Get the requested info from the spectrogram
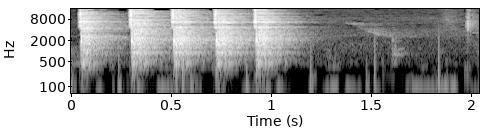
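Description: Hammer tapping a hand punch into a German silver (nickel silver) sheet to emboss a pattern: five quick, sharp metallic taps in about the first second, then a pause.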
